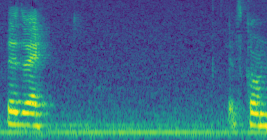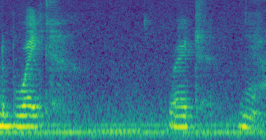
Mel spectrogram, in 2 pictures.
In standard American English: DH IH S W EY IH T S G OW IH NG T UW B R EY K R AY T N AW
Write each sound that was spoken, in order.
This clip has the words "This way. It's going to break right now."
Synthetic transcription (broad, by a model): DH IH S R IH IH T S G OW IH NG T UW B W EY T R AY T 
